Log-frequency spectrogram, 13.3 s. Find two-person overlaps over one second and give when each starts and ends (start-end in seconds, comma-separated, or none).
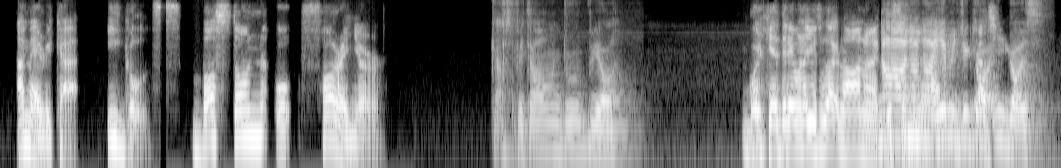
11.0-12.5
